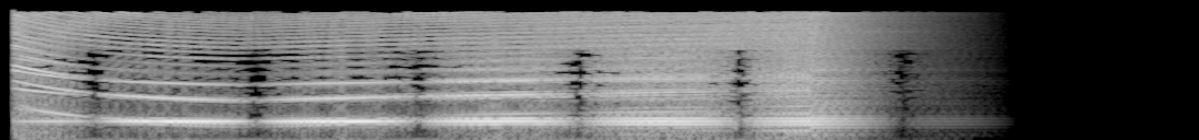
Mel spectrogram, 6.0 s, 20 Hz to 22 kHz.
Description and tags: Harsh FM World 3
ΑΤΤΕΝΤΙΟΝ: really harsh noises! Lower your volume!
Harsh, metallic, industrial sample, 2 bars long at 120 bpm with a little release, dry. Created with a Yamaha DX-100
